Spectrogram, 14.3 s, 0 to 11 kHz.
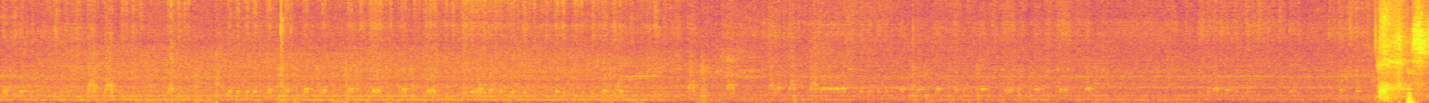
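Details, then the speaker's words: Rat Rig V-Minion 3D printer, high-speed tuning: steady motor whir with faint irregular light clicks, about three to four a second, a plastic scrapey sound; cause unclear, possibly cooling duct catching filament. "it's clicking it sounds like when the like a cooling duck catches on a bit of filament that's like pointing upwards a little bit it sounds like that kind of plastic scrapey sound"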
